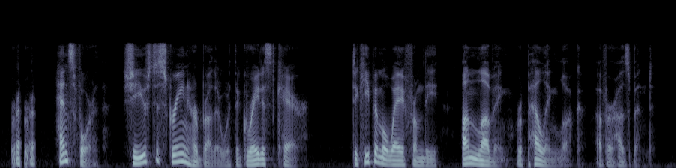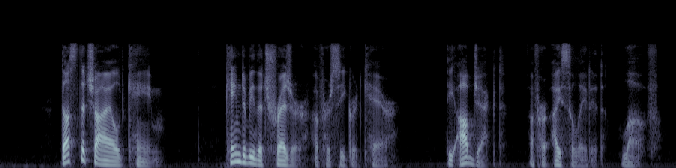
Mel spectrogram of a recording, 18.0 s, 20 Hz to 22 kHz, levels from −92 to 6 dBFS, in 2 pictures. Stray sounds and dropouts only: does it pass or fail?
fail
